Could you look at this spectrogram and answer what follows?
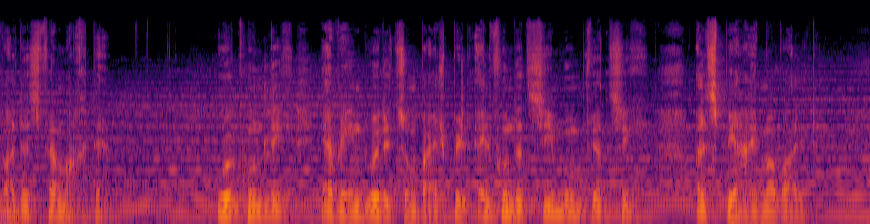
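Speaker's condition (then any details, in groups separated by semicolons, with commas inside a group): No condition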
